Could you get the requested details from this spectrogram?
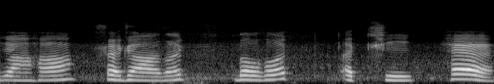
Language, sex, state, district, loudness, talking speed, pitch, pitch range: Hindi, female, Chandigarh, Chandigarh, -17 LUFS, 60 wpm, 205 Hz, 195-225 Hz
